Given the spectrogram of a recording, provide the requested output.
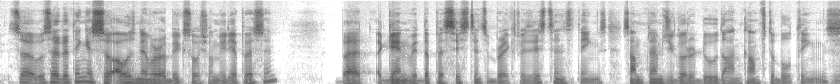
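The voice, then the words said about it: Sri Lankan-sounding accent. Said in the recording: “my accent was a thing ... your accent, you know ... Indian accent ... Even though I don't sound Indian, I actually sound more Sri Lankan.”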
